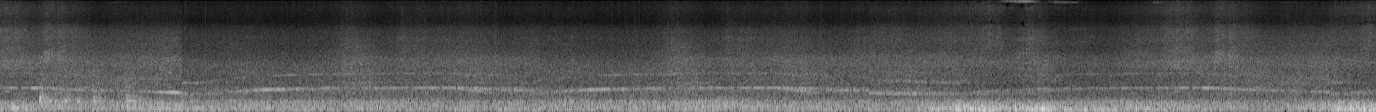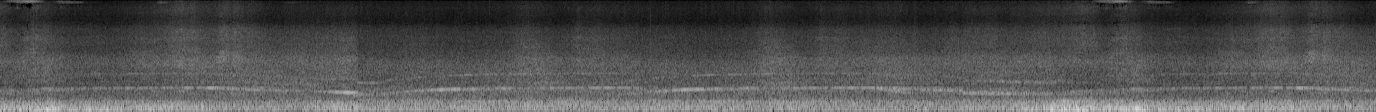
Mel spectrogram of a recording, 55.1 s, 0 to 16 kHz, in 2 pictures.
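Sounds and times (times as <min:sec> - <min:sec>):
warning siren wailing: 0:00.0 - 0:55.0.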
